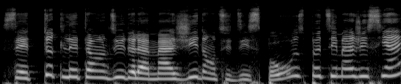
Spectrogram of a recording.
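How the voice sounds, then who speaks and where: A woman's voice: sits high, expressive, measured pace, no room sound, clean studio sound, pitched above the performer's own voice. A woman voicing a mocking, sneering evil man wizard, in a storybook reading. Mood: taunting. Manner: mocking, taunting.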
